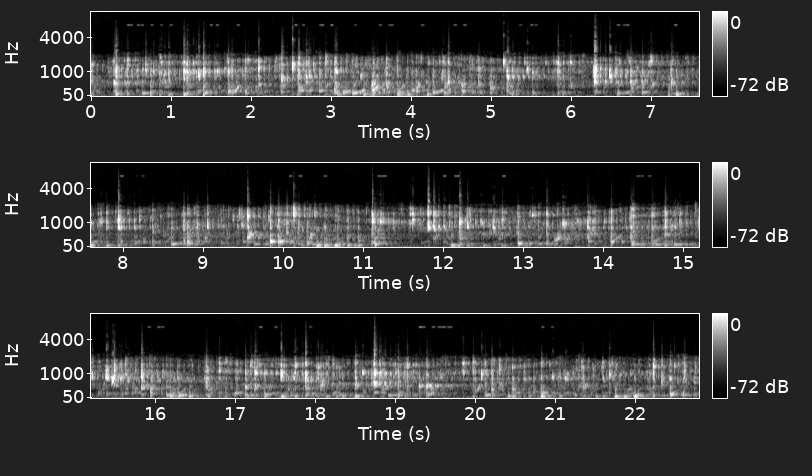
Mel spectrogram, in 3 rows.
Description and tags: ELEMENTS WATER 01 Underwater
This is a mix between synthesized sound,
Sound created for the Earth+Wind+Fire+Water contest
recordings of some water bubbles
and some varying feedback noises
The repetitive sound is basically
a whitenoise waveform with a bandpass filter
Then phased for add that liquid deepness feeling.
Small amount of delay and a touch of reverb.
